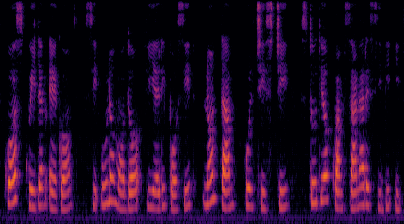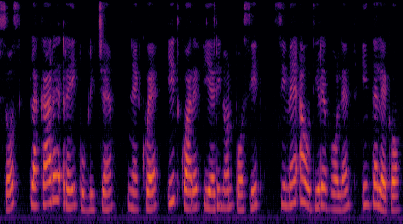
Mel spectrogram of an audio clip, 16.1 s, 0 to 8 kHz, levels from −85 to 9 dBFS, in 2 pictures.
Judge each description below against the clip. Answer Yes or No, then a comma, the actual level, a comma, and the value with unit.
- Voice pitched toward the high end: Yes, high, 235 Hz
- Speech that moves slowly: Yes, slow, 110 wpm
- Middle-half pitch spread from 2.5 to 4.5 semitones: Yes, average, 3.3 semitones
